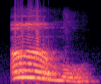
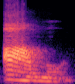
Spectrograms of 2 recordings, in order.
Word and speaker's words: amo: Amo, né? Eu não digo amo, eu digo amo. Veja só que eu não abro tanto a boca.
